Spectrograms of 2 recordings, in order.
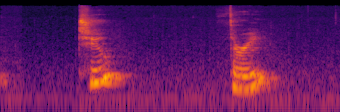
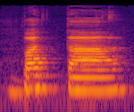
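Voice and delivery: plain reading voice

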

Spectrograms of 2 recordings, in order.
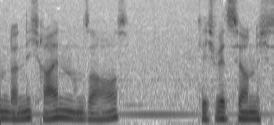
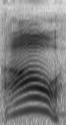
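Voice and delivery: sharp loud high ouch; pained yelp; 10 semitones higher, 12 dB louder than usual. Real, not acted. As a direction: yelp out in sudden pain. Hit by monster in game.

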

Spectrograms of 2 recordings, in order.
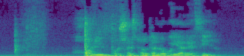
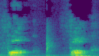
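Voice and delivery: knocking noise; 7 semitones higher, 4 dB louder than usual. Retold or imitated. Mock knock on a door.

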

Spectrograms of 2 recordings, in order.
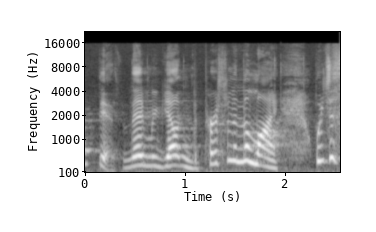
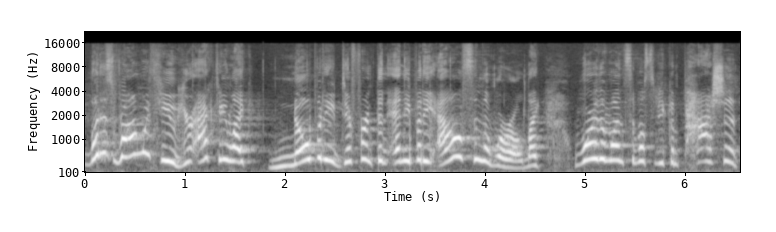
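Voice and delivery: onlookers scolding; 6 semitones higher than usual. Retold or imitated. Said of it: "people behind are like".

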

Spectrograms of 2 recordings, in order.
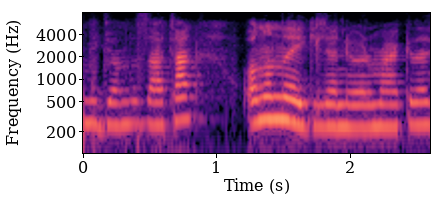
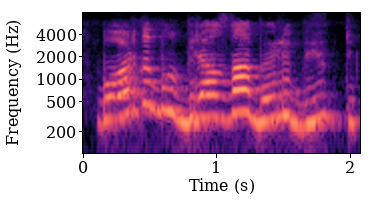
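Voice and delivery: usual speaking voice

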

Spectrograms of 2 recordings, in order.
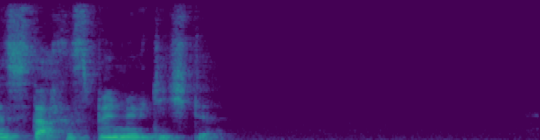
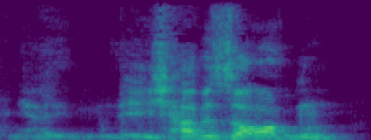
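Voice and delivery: firm, brief reply; curt; 4 semitones higher, 4 dB louder than usual. Acted. Miller brushes off his wife's question, curt. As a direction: answer shortly, without explaining. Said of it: "antwortete der Müller kurz".

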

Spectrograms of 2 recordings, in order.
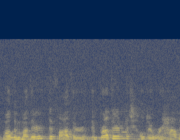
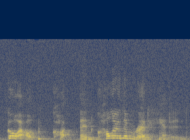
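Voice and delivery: usual speaking voice

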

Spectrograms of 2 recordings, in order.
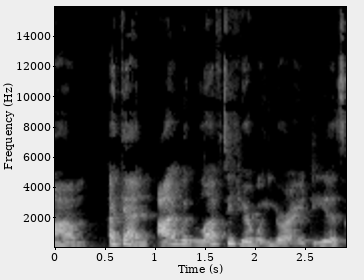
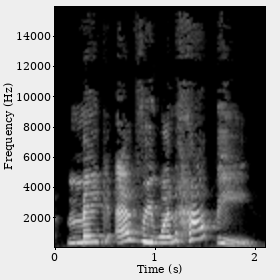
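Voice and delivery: cheery okapi voice; 14 semitones higher, 10 dB louder than usual. Acted. Okapi voiced in picture book.

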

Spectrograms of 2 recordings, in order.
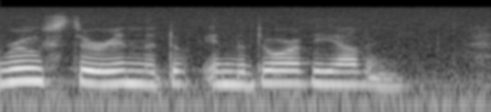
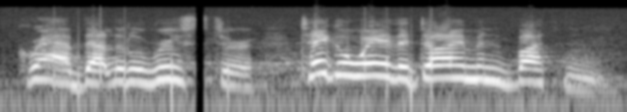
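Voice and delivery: louder Sultan barking orders; commanding Sultan; 9 dB louder than usual. Acted. Sultan telling his three servants to grab the rooster, loud.

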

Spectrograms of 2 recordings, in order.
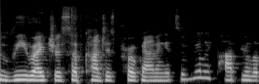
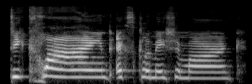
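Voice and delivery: gleeful announcement; 9 semitones higher than usual. Retold or imitated. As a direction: announce it like breaking news. Reading text message aloud gleefully.

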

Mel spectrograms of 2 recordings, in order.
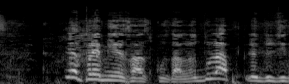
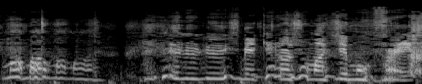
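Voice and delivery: put-on higher, laughing child voice; little kid voice; 5 semitones higher than usual. Little goat tells mother the wolf ate his brother, higher and giggling.

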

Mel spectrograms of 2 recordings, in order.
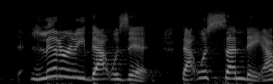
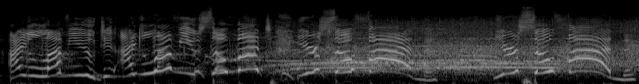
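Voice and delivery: much higher and louder, slow and drawn out; shower him with delighted love; gushing affection; 9 semitones higher, 7 dB louder than usual. Real, not acted. Preacher gushing to Pastor Jimmy, loud and delighted.

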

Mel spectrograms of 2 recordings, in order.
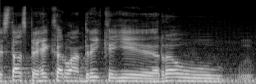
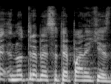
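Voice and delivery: normal talking voice

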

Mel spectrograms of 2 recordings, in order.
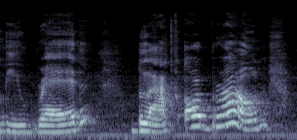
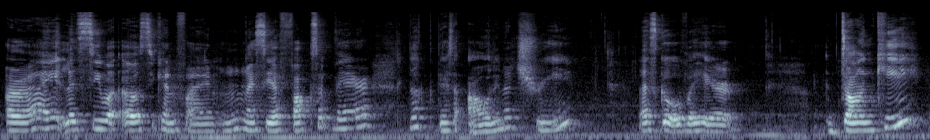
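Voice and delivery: usual speaking voice

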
